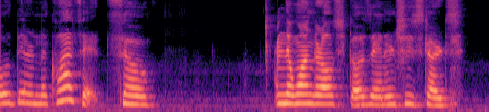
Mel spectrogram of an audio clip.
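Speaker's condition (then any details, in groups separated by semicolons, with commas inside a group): Cerebral palsy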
